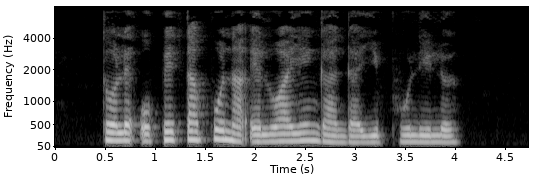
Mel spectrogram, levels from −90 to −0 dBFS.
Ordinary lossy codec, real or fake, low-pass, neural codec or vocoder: Opus, 64 kbps; fake; 7.2 kHz; codec, 16 kHz in and 24 kHz out, 1 kbps, XY-Tokenizer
